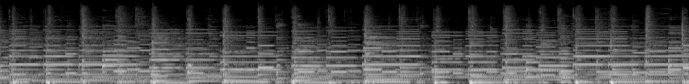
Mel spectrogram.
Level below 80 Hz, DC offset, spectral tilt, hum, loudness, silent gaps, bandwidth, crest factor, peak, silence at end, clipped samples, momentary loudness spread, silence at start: -30 dBFS; under 0.1%; -6 dB/octave; none; -20 LUFS; none; 17.5 kHz; 16 dB; -2 dBFS; 0 s; under 0.1%; 3 LU; 0 s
